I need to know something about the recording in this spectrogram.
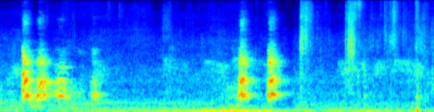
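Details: Mixed breed puppy, one month old, female, abandoned with four siblings and now up for adoption; a few sharp, high yapping barks, one at the start and a pair near the middle, over low background hum.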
